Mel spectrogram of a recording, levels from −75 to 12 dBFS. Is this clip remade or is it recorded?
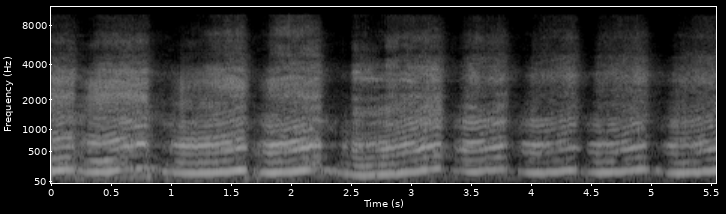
remade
